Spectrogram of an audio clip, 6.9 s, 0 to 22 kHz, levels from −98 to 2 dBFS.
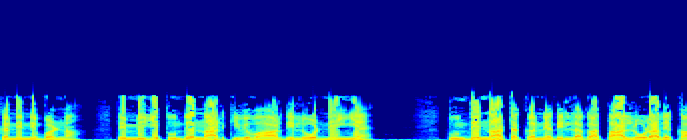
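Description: Integer overflow runs through the whole speech clip. The loudest peaks are driven roughly 6 dB past the largest value the integer format can hold, and the signal wraps instead of being limited. Each excess peak jumps across the full range to the opposite sign. Only a very small share of samples crosses the limit, so the damage comes as scattered, violent cracks on loud moments. They are far sharper and harsher than ordinary clipping.

AAC compression also affects the speech from start to finish, and the damage is plainly audible. Nothing is present above 6.9 kHz, so the sound is dull and lacks air. The spectral texture suggests AAC-LC, likely at a low bitrate of about 24 kbps. At that rate the encoder has too few bits for its quantisation against the hearing model. Sibilants turn fizzy and sustained sounds warble and smear.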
